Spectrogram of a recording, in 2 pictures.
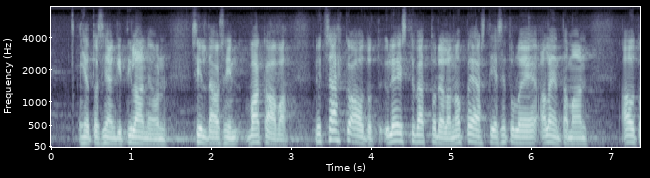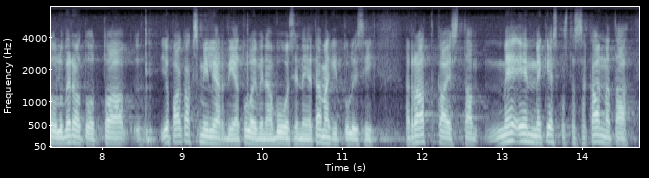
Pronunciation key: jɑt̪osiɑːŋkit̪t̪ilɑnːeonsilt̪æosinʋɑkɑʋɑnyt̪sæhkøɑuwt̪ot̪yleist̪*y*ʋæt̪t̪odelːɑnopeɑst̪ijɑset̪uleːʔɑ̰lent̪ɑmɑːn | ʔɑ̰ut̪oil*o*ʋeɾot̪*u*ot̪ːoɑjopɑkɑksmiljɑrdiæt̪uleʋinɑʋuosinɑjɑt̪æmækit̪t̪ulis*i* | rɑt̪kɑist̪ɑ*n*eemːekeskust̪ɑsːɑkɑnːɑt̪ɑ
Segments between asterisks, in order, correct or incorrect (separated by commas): correct, incorrect, correct, correct, incorrect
